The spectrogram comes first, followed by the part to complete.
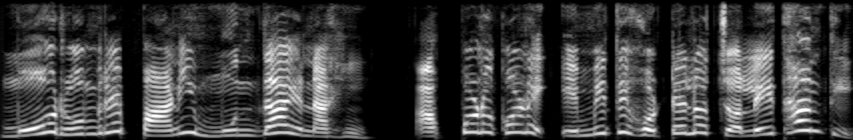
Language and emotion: Odia, angry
